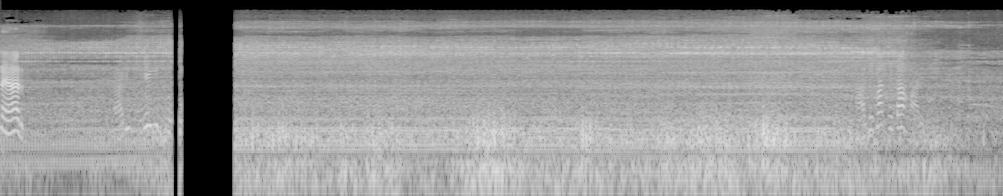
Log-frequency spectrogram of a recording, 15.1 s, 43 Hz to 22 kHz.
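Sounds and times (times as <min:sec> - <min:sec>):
vehicle engine hum: 0:00.0 - 0:02.8, 0:03.5 - 0:15.0
road and wind noise: 0:03.6 - 0:15.0.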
